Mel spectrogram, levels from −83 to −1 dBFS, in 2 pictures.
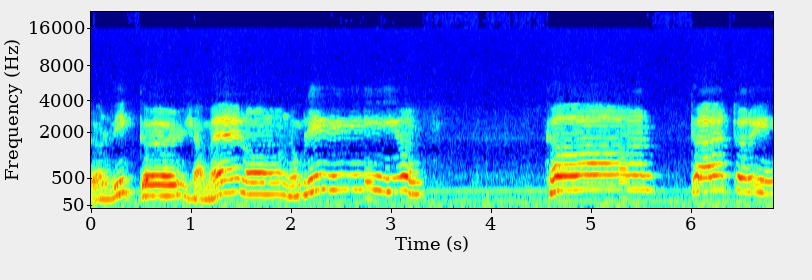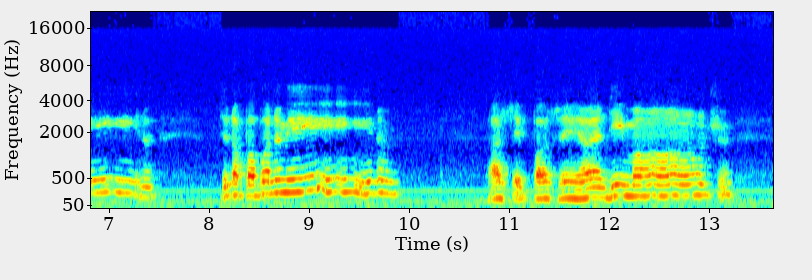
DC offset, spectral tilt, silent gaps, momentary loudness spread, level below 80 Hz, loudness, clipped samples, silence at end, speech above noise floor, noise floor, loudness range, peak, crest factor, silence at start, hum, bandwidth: under 0.1%; -7 dB/octave; none; 13 LU; -48 dBFS; -22 LUFS; under 0.1%; 0 s; 22 dB; -44 dBFS; 3 LU; -6 dBFS; 16 dB; 0 s; none; over 20 kHz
